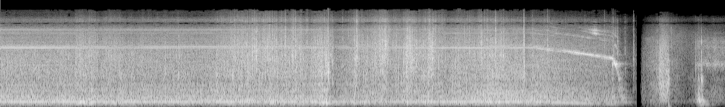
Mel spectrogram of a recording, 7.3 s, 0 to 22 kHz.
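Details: Greenworks 80V battery snowblower, first use: steady high motor whine with auger whirr, even and smooth, then winding down cleanly at shutoff; running healthy.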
